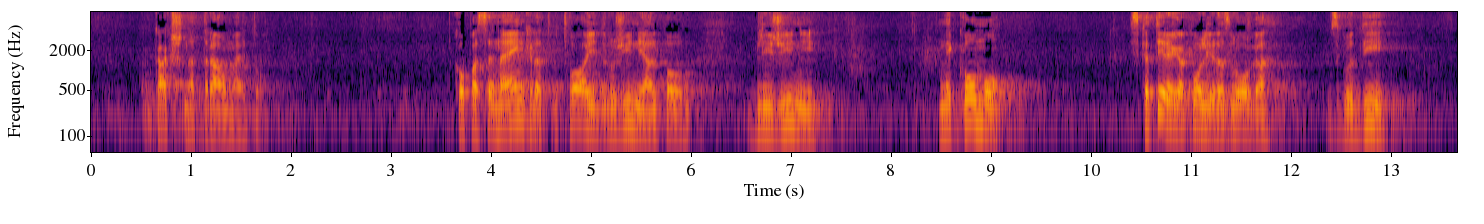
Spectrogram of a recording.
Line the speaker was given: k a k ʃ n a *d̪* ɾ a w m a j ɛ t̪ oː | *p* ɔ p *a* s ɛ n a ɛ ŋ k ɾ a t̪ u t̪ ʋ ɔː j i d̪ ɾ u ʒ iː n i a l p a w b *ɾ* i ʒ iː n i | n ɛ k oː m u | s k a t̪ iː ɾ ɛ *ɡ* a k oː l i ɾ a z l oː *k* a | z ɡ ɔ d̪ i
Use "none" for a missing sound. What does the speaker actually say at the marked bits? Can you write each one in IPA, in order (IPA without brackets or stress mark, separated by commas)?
t̪, k, a, l, ɡ, ɡ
